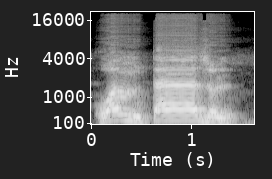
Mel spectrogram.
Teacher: ذل لام ساکن پر قلقلہ نہیں کرنا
